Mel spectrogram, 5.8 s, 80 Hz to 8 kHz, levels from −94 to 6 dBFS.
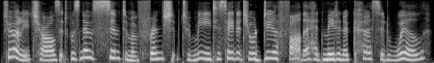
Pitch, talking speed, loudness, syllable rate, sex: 260 Hz, 220 wpm, -17 LUFS, 5.3 syllables/s, female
